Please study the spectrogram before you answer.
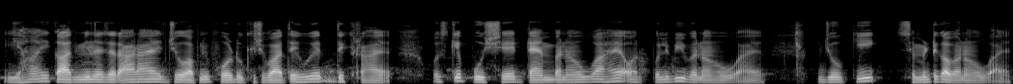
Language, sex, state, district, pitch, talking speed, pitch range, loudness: Hindi, male, Bihar, Bhagalpur, 115 Hz, 195 wpm, 105-125 Hz, -22 LUFS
